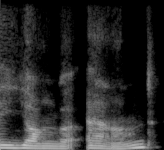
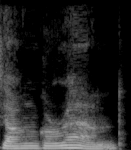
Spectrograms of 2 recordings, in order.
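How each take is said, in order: First: There is no R sound between the words. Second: An R sound links the two words. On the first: "some people will still say" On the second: "take the R from the end of this word and bring it to the beginning of the next"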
